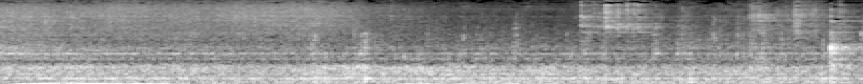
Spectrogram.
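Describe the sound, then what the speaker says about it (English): Jaggery water poured into a hot pan with ghee, a continuous close sizzling hiss with a bubbling rush that brightens toward the end. "add the jaggery water"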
